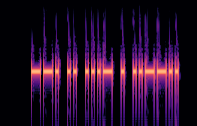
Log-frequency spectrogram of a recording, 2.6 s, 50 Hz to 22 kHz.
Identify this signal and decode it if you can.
Morse code, heard as a keyed tone, about 30 wpm, 700 Hz. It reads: GIVE?
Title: 3x Word-Spacing - Sentences from Top 200 Words - 30wpm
